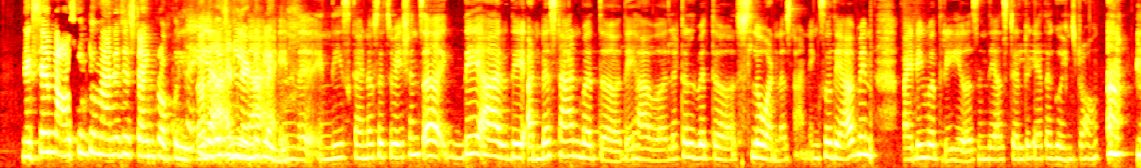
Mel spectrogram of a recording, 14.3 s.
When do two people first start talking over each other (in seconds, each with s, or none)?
2.3 s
